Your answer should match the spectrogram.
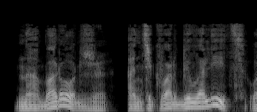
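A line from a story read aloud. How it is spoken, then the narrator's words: Exclaimed. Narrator (Russian): воскликнул Валентин Семенович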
